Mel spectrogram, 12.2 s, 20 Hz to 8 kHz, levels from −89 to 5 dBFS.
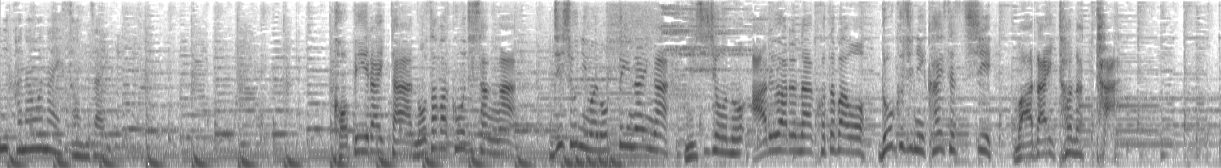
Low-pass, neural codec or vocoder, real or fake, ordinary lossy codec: none; none; real; none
